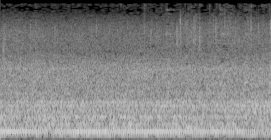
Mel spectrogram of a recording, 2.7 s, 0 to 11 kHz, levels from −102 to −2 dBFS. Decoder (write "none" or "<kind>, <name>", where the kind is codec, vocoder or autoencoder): none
